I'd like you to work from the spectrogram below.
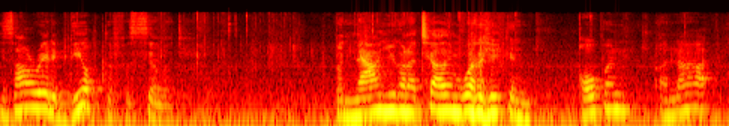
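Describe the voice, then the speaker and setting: A high-pitched man at a fairly quick pace, with ordinary pitch variation, long, frequent pauses, audible room echo and noticeable background noise. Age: 60s. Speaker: resident speaking at public hearing. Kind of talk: public hearing comment.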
